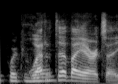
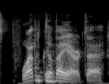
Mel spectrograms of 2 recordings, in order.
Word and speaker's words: Puerto Vallarta: Puerto Vallarta. Yeah. Just like Puerto Rico, it's Puerto Vallarta.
